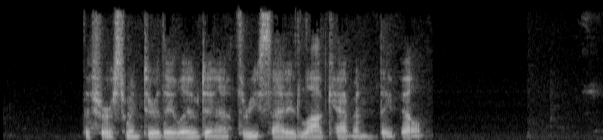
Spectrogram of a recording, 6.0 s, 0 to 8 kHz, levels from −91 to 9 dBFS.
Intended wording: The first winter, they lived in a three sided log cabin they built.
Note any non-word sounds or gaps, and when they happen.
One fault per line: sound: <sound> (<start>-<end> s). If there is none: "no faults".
no faults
